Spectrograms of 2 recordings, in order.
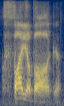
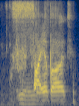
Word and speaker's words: Firebug: That's what it looks like written, but pronounced it's Firebog. Mm-hmm. Firebog?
